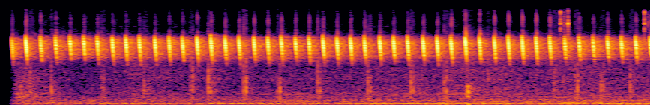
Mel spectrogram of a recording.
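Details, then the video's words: Ciblek sawah (bar-winged prinia), a competition bird, singing nonstop: a long run of sharp, high, buzzy chirps repeated rapidly at a steady pace, several per second, with faint low background rumble. "ciblek sawah gacor nembak nembak tanpa HENTI"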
